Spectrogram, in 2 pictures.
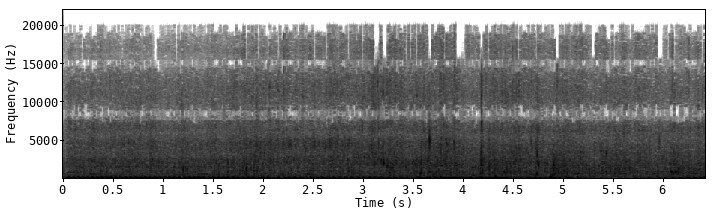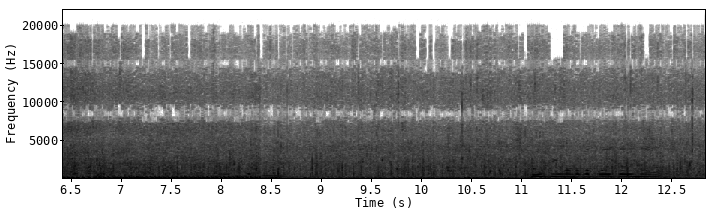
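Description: Floodwater rushes continuously along a road with a broad, steady roar, mixed with rain-like hiss; faint voices and an engine hum come and go.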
